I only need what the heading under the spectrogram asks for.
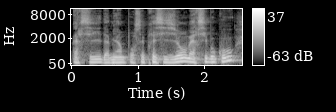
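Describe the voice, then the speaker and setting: A man's voice: medium pitch, moderate pace, warm tone. A man moderating a round table off the cuff, searching for his words as he wraps up. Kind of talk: unscripted moderating talk.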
